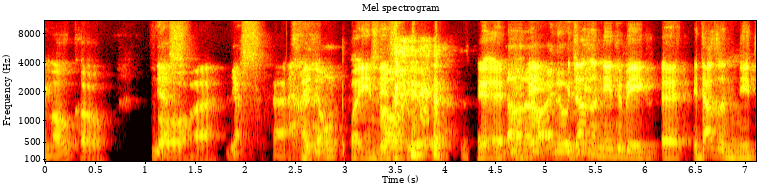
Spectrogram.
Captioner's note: many voices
